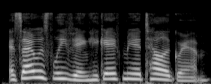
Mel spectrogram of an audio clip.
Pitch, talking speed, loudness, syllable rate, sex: 235 Hz, 255 wpm, -17 LUFS, 6.2 syllables/s, female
